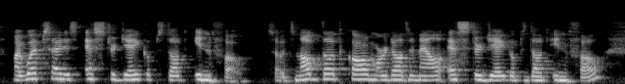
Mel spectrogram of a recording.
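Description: A woman with a Dutch accent, fairly high pitch, ordinary pitch variation, a fairly slow pace and hardly any pauses. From Netherlands. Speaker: public speaker and author. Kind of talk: interview.

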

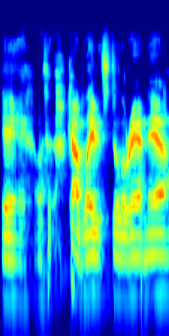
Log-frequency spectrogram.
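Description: With an Australian accent, a man speaks in a fairly low pitch with a bright, sharp tone. His intonation stays flat and monotone against a quiet background. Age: 30s. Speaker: professional rugby player. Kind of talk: casual interview. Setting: studio.

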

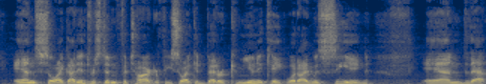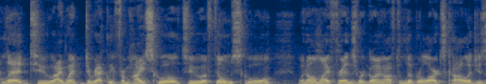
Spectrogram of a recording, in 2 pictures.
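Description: With an American accent and a plain, everyday voice, a man speaks at a moderate pace and medium pitch with ordinary pitch variation. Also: very even loudness. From US Colorado. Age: 60s.

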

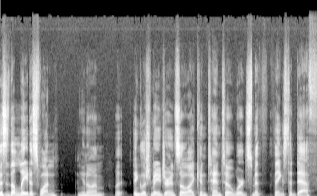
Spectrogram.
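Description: Moderate in pace, the delivery holds steady throughout. It is an unremarkable speaking voice. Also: man, medium pitch for a man, lively intonation. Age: 40s. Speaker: podcast co-host. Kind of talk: casual chat. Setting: remote recording.

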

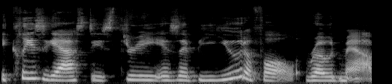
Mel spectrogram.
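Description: A woman speaks at a very slow pace and medium pitch. Her voice is somewhat breathy. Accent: American. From US Midwest, Iowa. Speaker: author and former news reporter. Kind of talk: interview. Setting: video call.

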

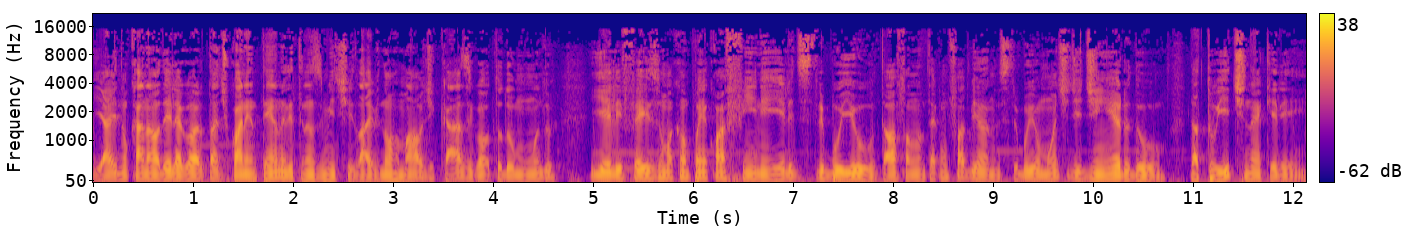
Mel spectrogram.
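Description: A man talks at a fairly quick pace in a normal speaking voice. His pitch is fairly low and his intonation fairly even. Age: 30s. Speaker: podcast host. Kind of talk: casual chat. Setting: live stream studio.

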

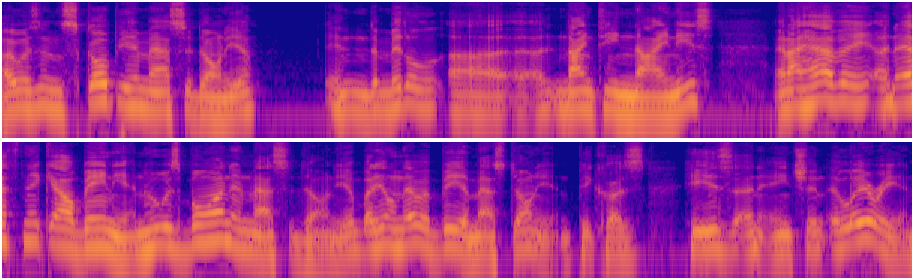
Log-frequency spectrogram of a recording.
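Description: An ordinary speaking voice, this man has an American accent, a fairly high pitch, lively intonation and a moderate pace, captured on a very clean recording with a silent background. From New England, central Massachusetts. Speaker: author and former war correspondent. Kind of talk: interview. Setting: studio.

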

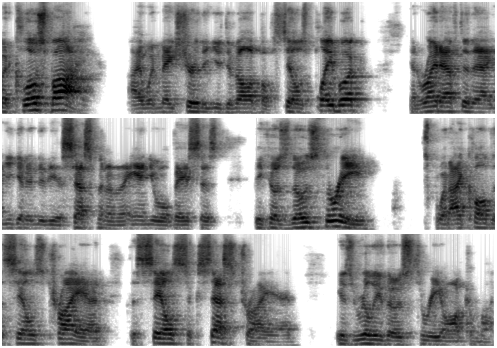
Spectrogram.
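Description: A man with an American accent has a normal speaking voice at medium pitch. His pitch varies in an ordinary way, and his pace is moderate. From US Midwest, Chicago. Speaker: sales and marketing consultant. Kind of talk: interview.

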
